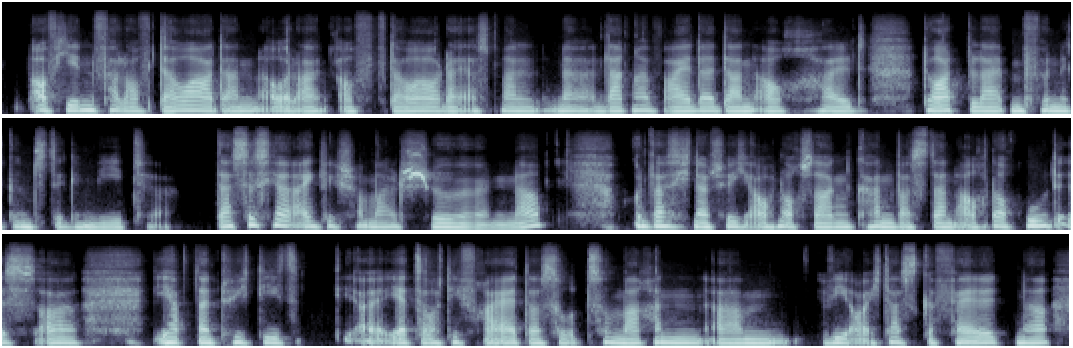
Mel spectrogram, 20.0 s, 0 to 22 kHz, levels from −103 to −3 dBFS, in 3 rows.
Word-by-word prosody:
auf 155 -5 +2
jeden 165 +2 +2
Fall - - -2
auf 140 -2 -1
Dauer 155 +3 +3
dann 145 0 -1
oder 135 +1 0
auf 130 0 -4
Dauer 145 +2 +2
oder 130 -2 0
erst 140 +4 -6
mal 140 -3 0
'ne 145 -2 -2
lange 145 +1 0
Weile 140 +2 +1
dann 135 0 +1
auch 135 0 -3
halt 130 -2 -1 0.3
dortbleiben 145 -3 +2
für 155 +2 -2
'ne 145 -1 +3
günstige 140 -1 -3
Miete. 120 -1 -4 0.3
Das 165 +3 +2
ist 210 -2 +2
ja 195 -2 +4
eigentlich 155 -1 -1
schon - - -3
mal 145 0 -1
schön, 120 -6 +3
ne? 165 +11 +2 0.6
Und 165 -2 +2
was 165 -1 +4
ich 140 - -6
natürlich 150 +1 +1
auch 135 - +1
noch 150 -4 0
sagen 140 +1 +1
kann, 145 -1 0
was 135 - -1
dann 140 -1 +1
auch 140 - -2
noch 155 -4 0
gut 180 -2 +3
ist, 150 -4 -1
äh, 150 0 +1 0.5
ihr 155 - +3
habt 155 - -5
natürlich 155 -1 +1
dies 150 -4 -2 0.3
äh, - - -1
jetzt 150 -1 +2
auch 145 0 +1
die 160 +4 -3
Freiheit, 70 - +1
das 140 -1 +1
so 140 - -2
zu 165 +4 -2
machen, 145 +1 +1
ähm, 130 +1 +1 0.2
wie 150 +2 0
euch 140 - -2
das 155 -5 -1
gefällt, 140 - 0
ne, 150 +1 +2
145 Hz, 195 wpm, -26 LUFS, 135-155 Hz, 0.6 s, ja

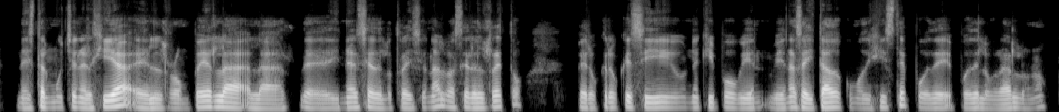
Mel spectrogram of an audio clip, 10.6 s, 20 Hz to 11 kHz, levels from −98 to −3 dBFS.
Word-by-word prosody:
necesitan 110 +2 0
mucha 120 +1 -4
energía, 125 +7 +6
el 105 -1 +1
romper 110 +5 0
la 115 -5 +5
la 100 -1 -1 0.5
inercia 115 +3 0
de 110 - +1
lo 105 +1 -12
tradicional 115 +7 -3
va 125 - -1
a 120 - -6
ser 115 0 -2
el 110 0 +2
reto, 130 -7 -3 0.5
pero 110 -3 -2
creo 115 -1 -4
que 125 - +1
sí 115 +1 0
un 115 +1 -14
equipo 115 0 -4
bien 110 +1 -2
bien 105 0 -6
aceitado, 115 0 +4
como 105 0 -14
dijiste, 120 +9 -4
puede 110 -1 -4
puede 110 0 -3
lograrlo, 105 +1 -3
¿no? 120 +5 -14
110 Hz, 175 wpm, -25 LUFS, 105-120 Hz, 0.5 s, energía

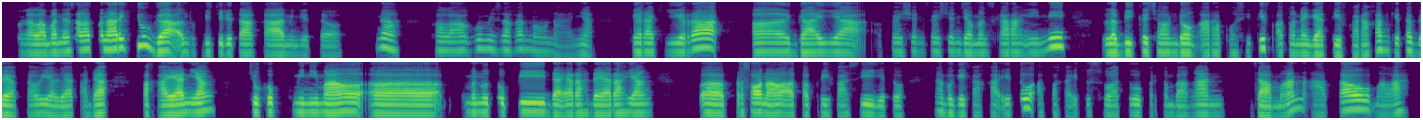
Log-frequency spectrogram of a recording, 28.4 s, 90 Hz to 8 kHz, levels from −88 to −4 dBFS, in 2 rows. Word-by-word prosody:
Pengalaman 145 +1 0
yang 160 - -3
sangat 185 0 +1
menarik 190 +2 +5
juga 175 -10 +4
untuk 145 -1 -5
diceritakan 140 -2 -1
gitu. 120 -2 -12 0.4
Nah, 205 -6 -2 0.3
kalau 170 0 -5
aku 190 +4 -11
misalkan 185 0 -9
mau 160 -2 -13
nanya, 130 -2 -14 0.4
kira-kira, 155 +7 +2 0.3
eee, 155 0 0
gaya 150 0 -1 0.2
fashion-fashion 155 0 -11
zaman 145 -1 -4
sekarang 150 0 -4
ini 180 +12 0 0.4
lebih 145 0 +2
ke 155 -2 -2
condong 150 -2 0
arah 140 +1 -3
positif 145 +8 -5
atau 145 -1 -7
negatif? 130 -1 -1
Karena 130 +1 -6
kan 175 +2 -4
kita 150 +3 -4
banyak 130 -5 +1
tau 130 +1 -6
ya 135 -2 -1
lihat 120 +1 -3
ada 135 +2 +1 0.3
pakaian 135 +2 +4
yang 160 +4 +4 0.3
cukup 155 0 0 0.2
minimal, 150 +1 +5
eee, 135 -1 +5 0.3
menutupi 155 0 0
daerah-daerah 135 0 +2
yang, 145 0 +1 0.5
eee, 140 -2 +5
personal 145 -2 +5
atau 130 0 -3
privasi 130 0 -6
gitu, 120 -1 -7 0.3
nah 155 - -7
bagi 140 -1 -4
Kakak 135 +1 -9
itu 210 +9 -1
apakah 140 -2 -15
itu 140 +1 -15
suatu 130 +1 -6
perkembangan 130 0 -5 0.3
zaman 120 - +1
atau 170 +10 +2
malah 130 +5 -4
145 Hz, 125 wpm, -25 LUFS, 135-155 Hz, 0.5 s, menarik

